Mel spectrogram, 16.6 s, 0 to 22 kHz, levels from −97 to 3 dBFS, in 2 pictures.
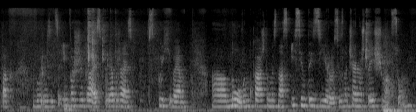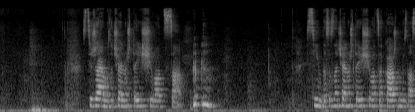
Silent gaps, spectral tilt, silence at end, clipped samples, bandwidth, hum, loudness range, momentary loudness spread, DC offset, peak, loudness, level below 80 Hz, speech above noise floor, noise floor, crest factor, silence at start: none; -4.5 dB/octave; 0 s; under 0.1%; 16 kHz; none; 5 LU; 18 LU; under 0.1%; -20 dBFS; -39 LUFS; -52 dBFS; 24 dB; -63 dBFS; 20 dB; 0 s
